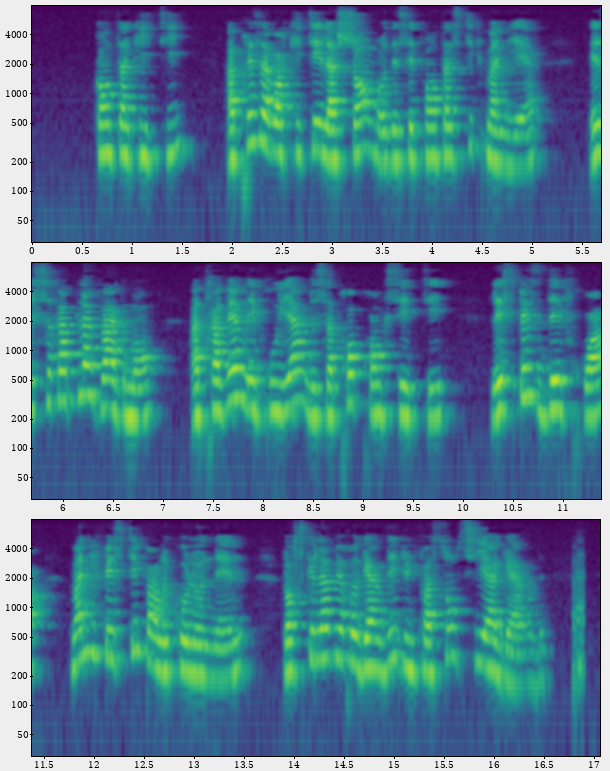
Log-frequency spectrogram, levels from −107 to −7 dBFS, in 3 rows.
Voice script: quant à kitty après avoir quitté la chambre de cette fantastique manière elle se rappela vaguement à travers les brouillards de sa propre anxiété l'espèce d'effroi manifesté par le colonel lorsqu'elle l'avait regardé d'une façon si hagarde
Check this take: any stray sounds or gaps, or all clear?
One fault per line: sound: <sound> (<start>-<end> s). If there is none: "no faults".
sound: laugh (16.8-16.9 s)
